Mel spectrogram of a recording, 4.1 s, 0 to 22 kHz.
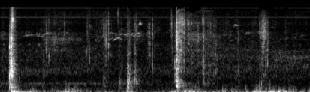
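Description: A car door of a 1989 Honda Legend sedan shutting with a thud just after the start, followed by a few lighter clicks and knocks of door handling.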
